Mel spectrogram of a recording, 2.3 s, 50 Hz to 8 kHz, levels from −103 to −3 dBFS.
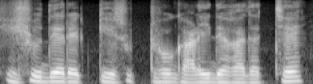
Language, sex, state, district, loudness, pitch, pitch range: Bengali, male, Assam, Hailakandi, -17 LUFS, 145 Hz, 135-165 Hz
